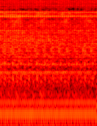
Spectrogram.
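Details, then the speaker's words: Renault at idle: constant whirring drone over the engine note, persisting as idle speeds up; owner suspects cam belt tensioner, cam belt job to be outsourced. "Right, the noise is still there. So it sounds awful like it might be a cam belt tensioner."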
